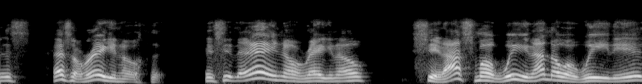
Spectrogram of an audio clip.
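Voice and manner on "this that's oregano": plain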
